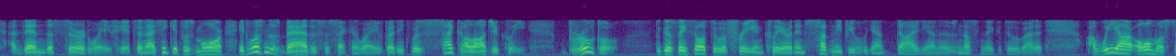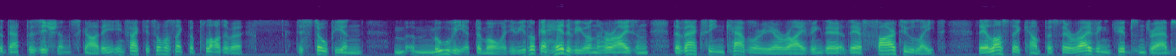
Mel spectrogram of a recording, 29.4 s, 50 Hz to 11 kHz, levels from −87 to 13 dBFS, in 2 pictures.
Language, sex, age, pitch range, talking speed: English, male, 60-79, 100-145 Hz, 205 wpm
